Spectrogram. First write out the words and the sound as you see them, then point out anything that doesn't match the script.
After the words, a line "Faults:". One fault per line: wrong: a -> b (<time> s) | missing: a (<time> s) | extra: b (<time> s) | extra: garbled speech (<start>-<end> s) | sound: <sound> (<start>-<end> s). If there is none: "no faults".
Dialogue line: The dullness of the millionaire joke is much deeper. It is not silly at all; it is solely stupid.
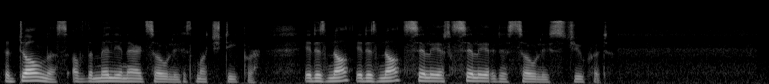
The dullness of the millionaire solely is much deeper. It is not it is not silly at silly; it is solely stupid.
Faults:
wrong: joke -> solely (1.4 s)
extra: it is not (3.5 s)
wrong: all -> silly (4.5 s)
